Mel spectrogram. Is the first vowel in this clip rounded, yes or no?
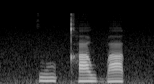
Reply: yes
